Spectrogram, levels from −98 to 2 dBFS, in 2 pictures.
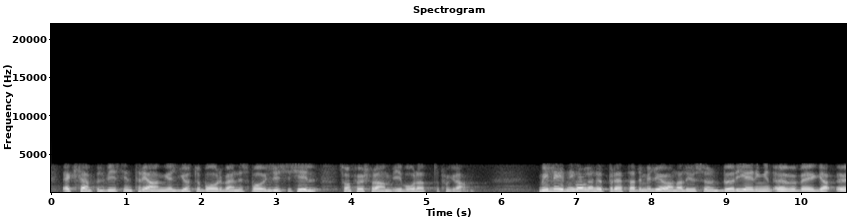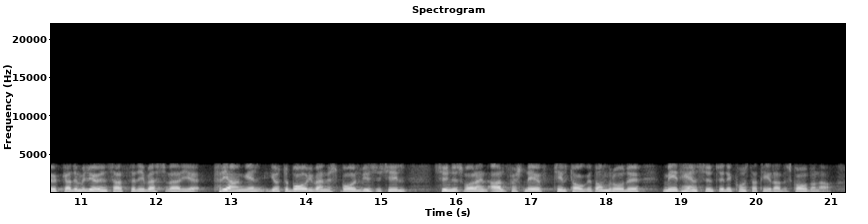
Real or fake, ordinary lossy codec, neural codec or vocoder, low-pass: fake; none; autoencoder, 48 kHz, 32 numbers a frame, DAC-VAE, trained on Japanese speech; 3.6 kHz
